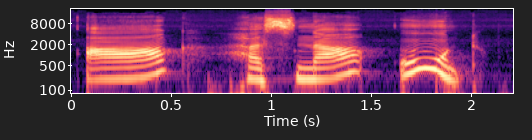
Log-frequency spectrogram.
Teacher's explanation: इनके उच्चारण में हमारे मुंह और नाक से ही जो है ध्वनि निकलती है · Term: अनुनासिक स्वर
